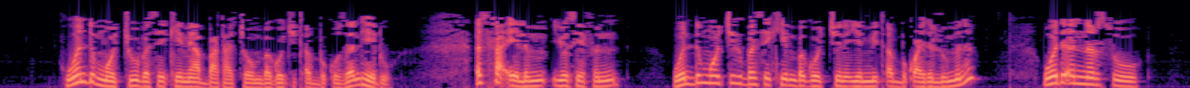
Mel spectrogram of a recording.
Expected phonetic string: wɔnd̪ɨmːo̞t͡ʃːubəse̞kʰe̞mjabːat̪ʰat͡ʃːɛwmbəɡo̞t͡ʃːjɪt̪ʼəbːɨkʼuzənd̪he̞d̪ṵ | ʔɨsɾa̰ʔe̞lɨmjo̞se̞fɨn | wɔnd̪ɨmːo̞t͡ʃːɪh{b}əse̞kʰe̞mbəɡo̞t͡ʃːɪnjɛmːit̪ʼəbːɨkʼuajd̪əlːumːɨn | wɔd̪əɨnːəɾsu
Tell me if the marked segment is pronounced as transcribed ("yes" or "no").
yes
